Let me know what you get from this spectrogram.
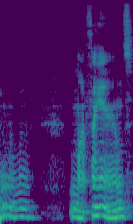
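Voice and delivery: a lightly affected, mocking take on Jordan; put-on Jordan voice. Comic mocking a fellow comedian's way of talking. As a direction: imitate her as a bit of a dickhead. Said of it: "She doesn't speak like that".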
